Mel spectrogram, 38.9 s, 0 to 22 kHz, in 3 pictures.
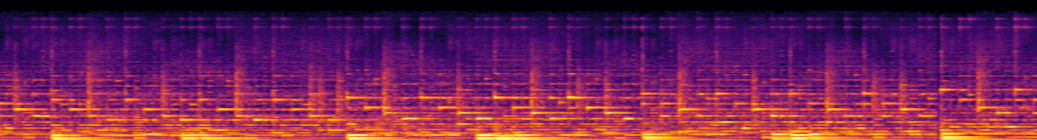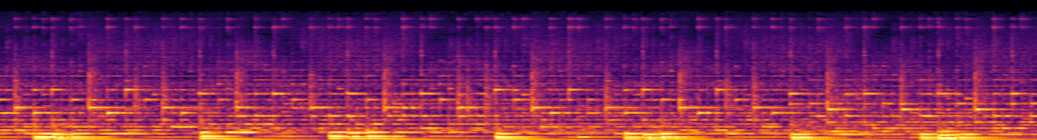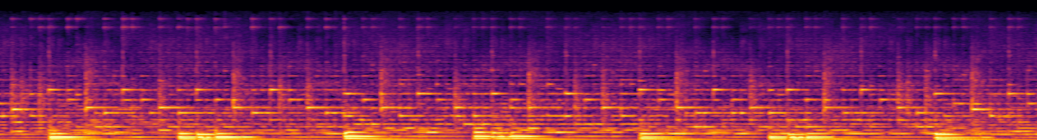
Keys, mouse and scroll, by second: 0.4 ctrl+z, 0.8 middle click, 1.9-4.3 ctrl+middle drag, 4.3 ctrl+l, 5.9 click, 7.5 ctrl+middle click, 9.1 ctrl+l, 10.2 click, 10.9 ctrl+s, 11.0 shift+middle click, 11.1 shift+middle click, 11.5-13.2 ctrl+middle drag, 13.2 click, 13.8 shift+click, 14.2-15.7 shift+middle drag, 15.7 shift+right click, 16.2 shift+a, 20.2 click, 20.3 click, 20.6-30.4 typing, 21.4 click, 22.4 click, 22.6 shift+middle click, 23.8 click, 25.7 click, 26.6 click, 27.7 click, 27.9 ctrl+middle click, 29.0 click, 29.6 click, 30.8 click, 35.4-36.9 typing, 36.0 click, 37.4 click, 37.6 ctrl+middle click, 38.3 shift+middle click.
